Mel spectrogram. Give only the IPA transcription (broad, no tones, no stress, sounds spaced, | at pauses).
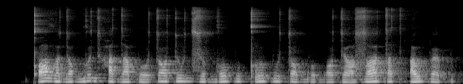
kʼ ɔ ðˤ o d ɔ ɡ ʊ d h ʊ dˤ u p o t ɔ t u d z ʊ ɡ o p u kʼ ʊ p u t ɔ b o b ɔ t œ zˤ œ t u tˤ ʔ u p œ p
